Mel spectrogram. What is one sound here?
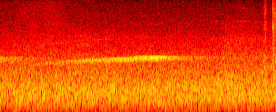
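Train brakes squeal briefly.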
